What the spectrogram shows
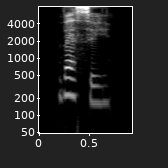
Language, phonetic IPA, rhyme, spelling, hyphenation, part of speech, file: Hungarian, [ˈvɛsi], -si, veszi, ve‧szi, verb, Hu-veszi.ogg
- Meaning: third-person singular indicative present definite of vesz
